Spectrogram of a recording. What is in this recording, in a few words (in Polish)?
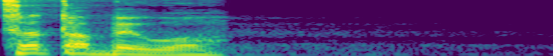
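Game Intro, Polish; VO; bloom minigame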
